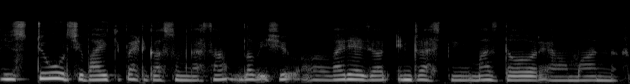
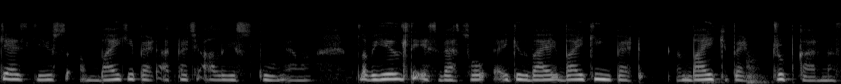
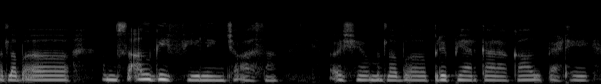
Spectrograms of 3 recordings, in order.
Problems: none marked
